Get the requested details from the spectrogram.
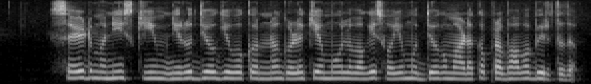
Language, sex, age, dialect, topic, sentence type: Kannada, female, 31-35, Dharwad Kannada, banking, statement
